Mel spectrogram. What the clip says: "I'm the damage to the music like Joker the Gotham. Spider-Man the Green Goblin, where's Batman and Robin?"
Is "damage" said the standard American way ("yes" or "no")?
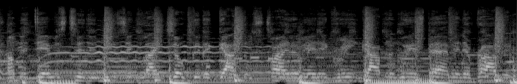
no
